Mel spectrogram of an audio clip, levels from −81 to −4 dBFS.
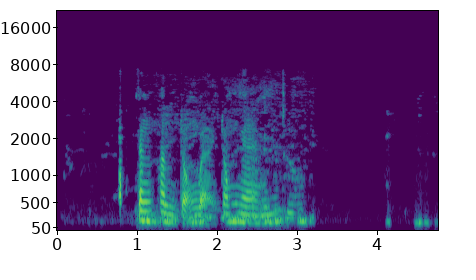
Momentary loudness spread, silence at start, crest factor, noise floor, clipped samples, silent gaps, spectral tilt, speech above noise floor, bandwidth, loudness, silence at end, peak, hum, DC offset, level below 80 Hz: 18 LU; 0.75 s; 24 dB; -78 dBFS; under 0.1%; none; -8.5 dB/octave; 54 dB; 7.4 kHz; -25 LUFS; 0.15 s; -4 dBFS; none; under 0.1%; -70 dBFS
